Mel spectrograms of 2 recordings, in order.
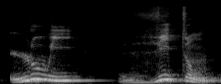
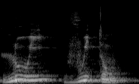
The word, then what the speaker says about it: Louis Vuitton: Uma das marcas também mais famosas do mundo, Louis Vuitton. Louis Vuitton, ok? Louis, o U em francês tem um som do U, da letra U em português. Louis, não vai pronunciar o S.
